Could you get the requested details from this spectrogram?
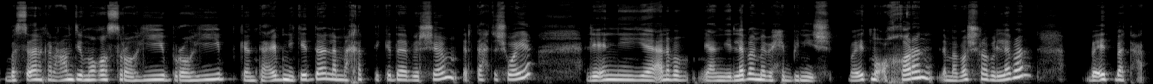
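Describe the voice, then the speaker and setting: In a mellow, mid-range voice at a quick pace, an Egyptian Arabic–accented vlogger in her twenties rambles through a personal story in voice-over, frequently starting her sentences over.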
